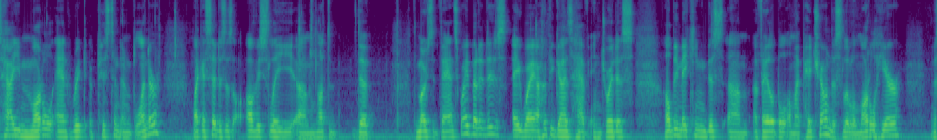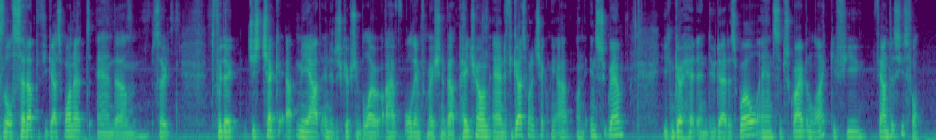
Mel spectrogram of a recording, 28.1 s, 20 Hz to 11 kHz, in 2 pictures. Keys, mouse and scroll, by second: 0.7 scroll up 2, 4.6 space, 4.7-6.3 middle drag, 6.9-8.0 middle drag, 8.0 KP_1, 12.6-13.7 middle drag, 14.0-18.9 middle drag, 15.2 KP_1, 19.2-28.1 middle drag.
